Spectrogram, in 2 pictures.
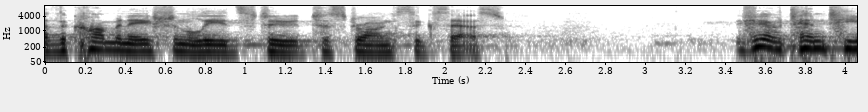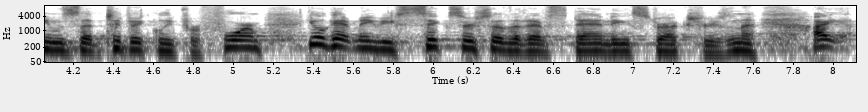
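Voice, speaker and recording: A man giving a public talk, telling it in an animated way with emphatic rhetorical questions. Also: fairly high pitch. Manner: animated storytelling, emphatic question-and-answer delivery. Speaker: conference speaker. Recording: hall reverb.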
